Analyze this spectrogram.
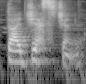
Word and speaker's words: digestion: When the consonant sound s is the sound right before the TION, the pronunciation becomes chun instead of shun, ch instead of sh. Question, exhaustion, digestion.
